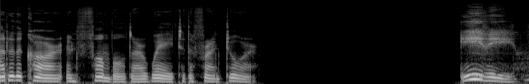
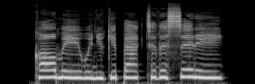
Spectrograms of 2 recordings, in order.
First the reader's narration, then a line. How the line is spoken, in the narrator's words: I yelled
